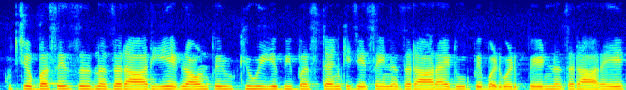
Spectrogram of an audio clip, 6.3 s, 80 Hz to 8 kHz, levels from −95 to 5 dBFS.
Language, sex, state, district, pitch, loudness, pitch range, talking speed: Hindi, female, Chhattisgarh, Raigarh, 215 Hz, -23 LUFS, 210-220 Hz, 260 wpm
